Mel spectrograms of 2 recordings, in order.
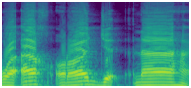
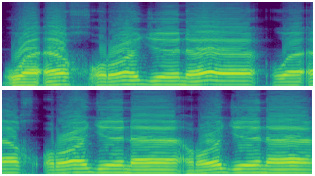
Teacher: ada bacaan qolqalah yaitu suara jimnya memantul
